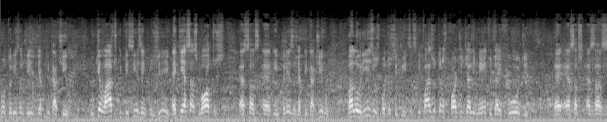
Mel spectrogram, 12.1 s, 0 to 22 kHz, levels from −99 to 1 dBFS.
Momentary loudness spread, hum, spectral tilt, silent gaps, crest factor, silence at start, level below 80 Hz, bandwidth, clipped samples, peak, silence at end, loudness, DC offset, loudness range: 12 LU; none; -5.5 dB/octave; none; 18 dB; 0 s; -32 dBFS; 12 kHz; under 0.1%; -2 dBFS; 0 s; -19 LUFS; under 0.1%; 2 LU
